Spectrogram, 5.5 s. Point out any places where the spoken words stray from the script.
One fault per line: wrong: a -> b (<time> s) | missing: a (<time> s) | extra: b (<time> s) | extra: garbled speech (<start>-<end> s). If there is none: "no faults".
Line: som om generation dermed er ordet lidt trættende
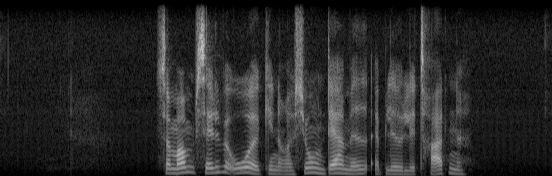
extra: selve ordet (2.0 s)
wrong: ordet -> blevet (3.8 s)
